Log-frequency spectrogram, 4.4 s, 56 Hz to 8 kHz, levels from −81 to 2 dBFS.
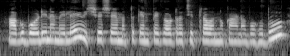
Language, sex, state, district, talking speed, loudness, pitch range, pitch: Kannada, female, Karnataka, Bangalore, 125 wpm, -16 LUFS, 210-230 Hz, 215 Hz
